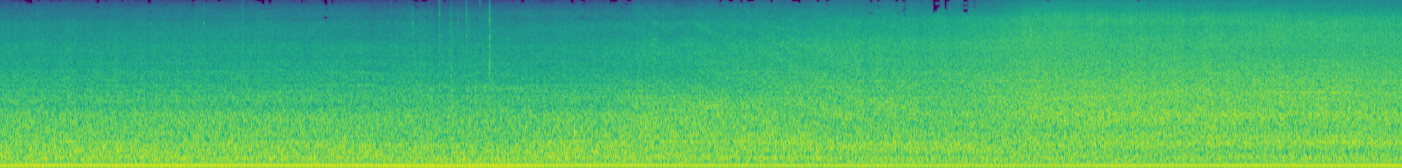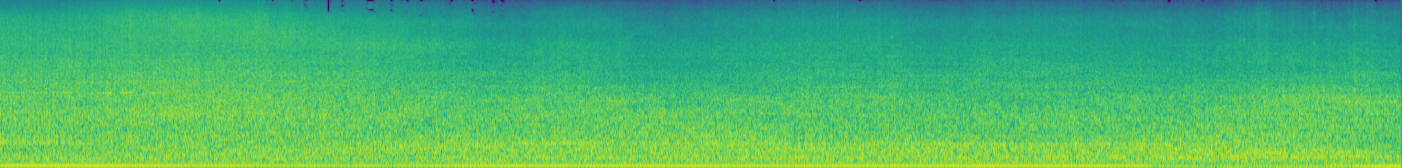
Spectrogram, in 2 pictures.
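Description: Tank's diesel engine running steadily as the tank drives across the ground. It makes a loud, constant low drone under a dense rumbling noise, and the engine note dips and comes back near the end.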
